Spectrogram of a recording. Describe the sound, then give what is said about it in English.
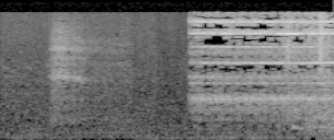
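A telephone bell rings with a loud, steady, high metallic trill that starts abruptly and keeps going, preceded by a brief faint tonal blip; no one speaks. “Saved by the bell.”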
